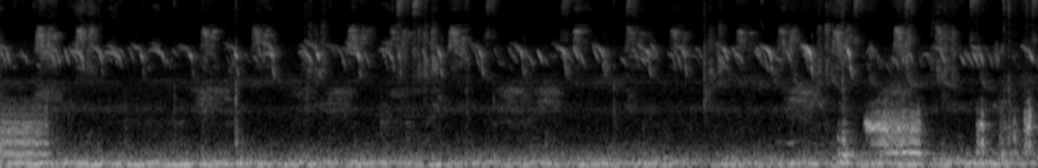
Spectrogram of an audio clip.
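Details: A group of baby chicks with their hen chirps nonstop in high, downward peeps, about three a second; a brief louder burst opens the clip and a fuller hen-like cluck comes near nine seconds, over low rumble.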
